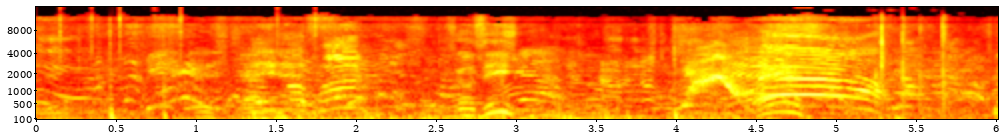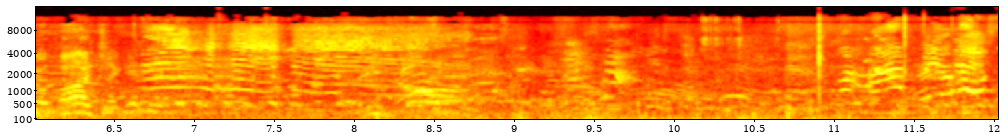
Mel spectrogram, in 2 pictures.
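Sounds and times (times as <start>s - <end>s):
open-air background noise: 0.0s - 12.0s.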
